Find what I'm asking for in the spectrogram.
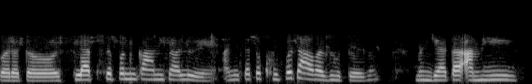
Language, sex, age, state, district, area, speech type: Marathi, female, 18-30, Maharashtra, Nashik, rural, conversation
